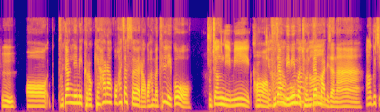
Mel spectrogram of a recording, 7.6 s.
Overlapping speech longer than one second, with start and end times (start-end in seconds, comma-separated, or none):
5.1-6.5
